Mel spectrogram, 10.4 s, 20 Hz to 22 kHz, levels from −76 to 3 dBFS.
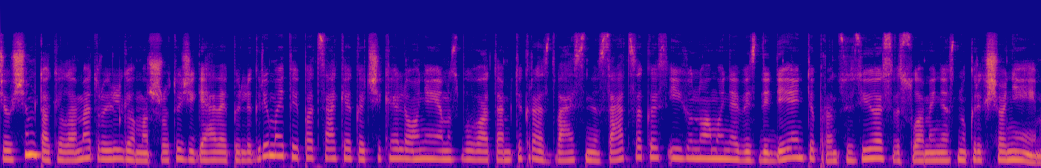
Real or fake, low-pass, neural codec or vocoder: real; 10.8 kHz; none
